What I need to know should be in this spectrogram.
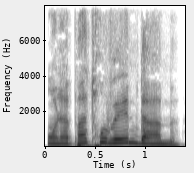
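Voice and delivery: high, loud, wide-eyed deckhand; simple-minded sailor. A narrator's reading. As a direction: pipe up high and artless. Clapeau la regarda avec des yeux ronds.

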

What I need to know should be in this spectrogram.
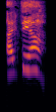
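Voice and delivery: loud, high-pitched yell of a name. A narrator's reading. Brachen calling Althea from the ship's rail, yelling. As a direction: howl it across the water. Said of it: "hurla-t-il".

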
